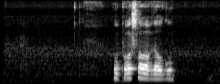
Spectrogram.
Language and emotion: Russian, neutral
